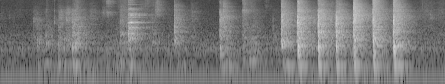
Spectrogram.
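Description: Plastic dishwasher containers and dishes clattering as they are handled and knocked together. There are a few separate knocks, then a quick run of about seven about three seconds in.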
